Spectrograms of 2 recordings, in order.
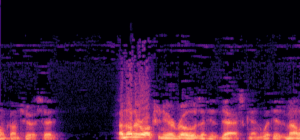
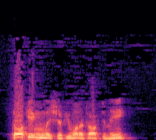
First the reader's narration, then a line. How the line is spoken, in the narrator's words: Sour Billy said sharply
